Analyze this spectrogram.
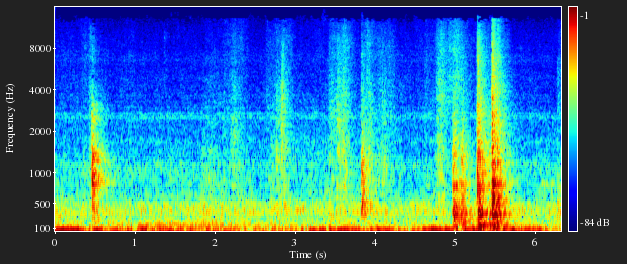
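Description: Knocks and clatter of kitchen items being put away, a few separate bumps with the loudest pair about five seconds in, over a steady low hum.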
